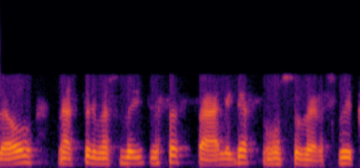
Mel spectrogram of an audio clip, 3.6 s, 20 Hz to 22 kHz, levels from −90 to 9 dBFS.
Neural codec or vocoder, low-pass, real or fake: none; 3.6 kHz; real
